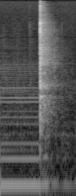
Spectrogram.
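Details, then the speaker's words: Table saw's single-phase induction motor, switched back on after a brief stop: a steady low mains hum with no run-up, then a click and silence as the motor stalls. Diagnosed as a bad start capacitor and fixed by replacing it. "I shut this off to do some adjustments on my fence and when I turned it back on it just buzzed but didn't start up"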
